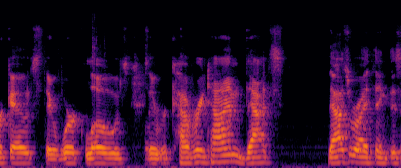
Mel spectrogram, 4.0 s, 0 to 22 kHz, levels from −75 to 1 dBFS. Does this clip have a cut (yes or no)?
yes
